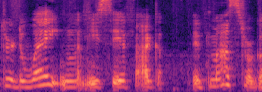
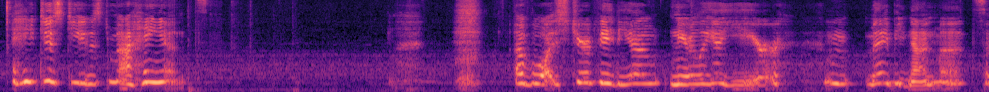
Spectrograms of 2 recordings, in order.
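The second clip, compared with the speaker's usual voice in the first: happy crying; 6 semitones higher, slower than usual. Real, not acted. Reading a kind letter, tearing up.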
